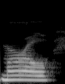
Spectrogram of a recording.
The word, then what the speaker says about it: Merle: Well, I'll be sure to drop links in the show notes of how you can find Merle. And her name rhymes with girl, and she's great about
